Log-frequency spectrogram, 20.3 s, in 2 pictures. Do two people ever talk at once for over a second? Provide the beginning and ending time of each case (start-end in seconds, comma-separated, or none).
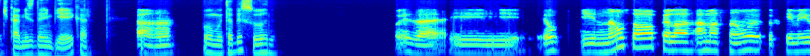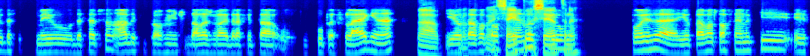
15.7-17.3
